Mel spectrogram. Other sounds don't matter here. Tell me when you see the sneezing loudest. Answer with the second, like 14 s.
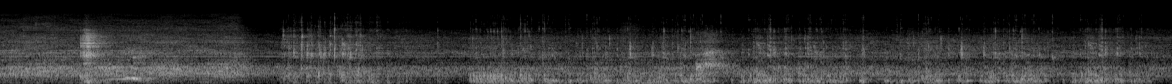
1 s.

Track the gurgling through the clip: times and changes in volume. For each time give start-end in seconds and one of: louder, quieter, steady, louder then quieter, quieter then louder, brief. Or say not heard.
2.8-11.6 steady.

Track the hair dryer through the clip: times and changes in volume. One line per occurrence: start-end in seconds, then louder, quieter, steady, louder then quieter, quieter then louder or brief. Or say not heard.
0.0-11.6 quieter.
